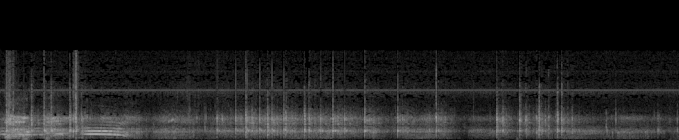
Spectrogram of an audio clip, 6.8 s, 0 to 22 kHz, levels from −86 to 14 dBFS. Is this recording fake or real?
real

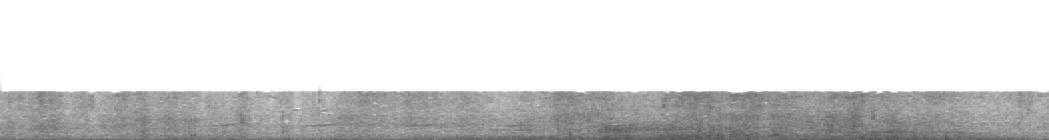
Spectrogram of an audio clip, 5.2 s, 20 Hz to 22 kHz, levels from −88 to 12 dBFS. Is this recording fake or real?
real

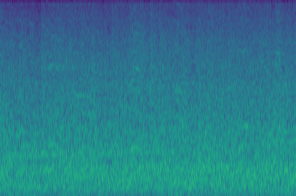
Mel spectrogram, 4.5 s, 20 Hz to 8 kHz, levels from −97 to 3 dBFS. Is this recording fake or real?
fake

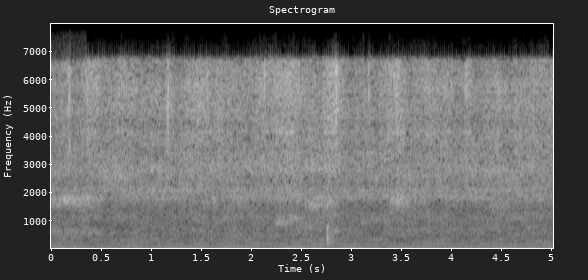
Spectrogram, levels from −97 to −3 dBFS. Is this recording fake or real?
fake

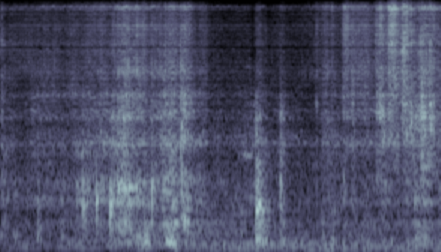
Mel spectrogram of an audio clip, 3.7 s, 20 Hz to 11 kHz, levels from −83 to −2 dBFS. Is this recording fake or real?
fake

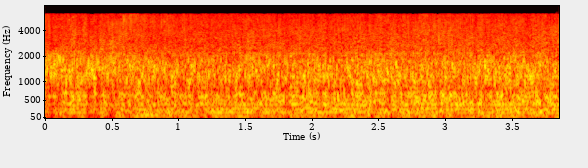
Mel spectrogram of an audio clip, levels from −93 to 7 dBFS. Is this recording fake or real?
fake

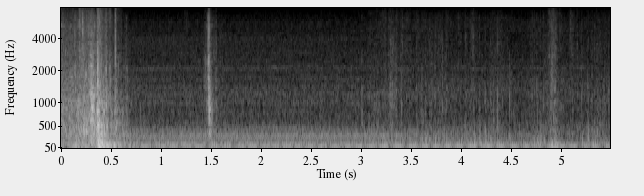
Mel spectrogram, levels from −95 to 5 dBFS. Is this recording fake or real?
fake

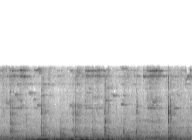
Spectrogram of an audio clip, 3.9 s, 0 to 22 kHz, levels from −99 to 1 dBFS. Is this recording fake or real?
real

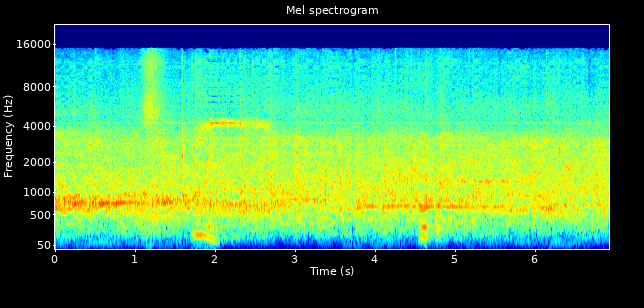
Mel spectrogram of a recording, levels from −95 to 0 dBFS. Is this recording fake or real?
fake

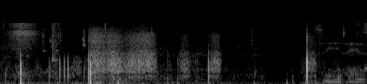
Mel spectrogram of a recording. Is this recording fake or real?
real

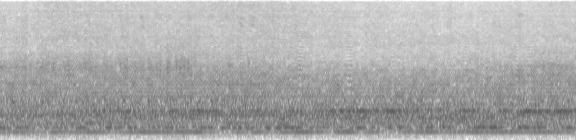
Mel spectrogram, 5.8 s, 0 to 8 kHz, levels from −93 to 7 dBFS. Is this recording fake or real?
fake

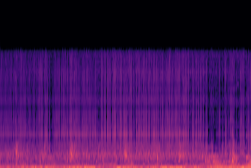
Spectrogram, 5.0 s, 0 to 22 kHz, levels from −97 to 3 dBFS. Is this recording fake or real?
fake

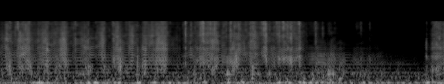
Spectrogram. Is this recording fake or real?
fake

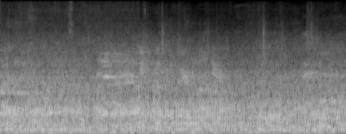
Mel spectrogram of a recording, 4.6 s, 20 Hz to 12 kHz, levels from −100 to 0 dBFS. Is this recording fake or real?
fake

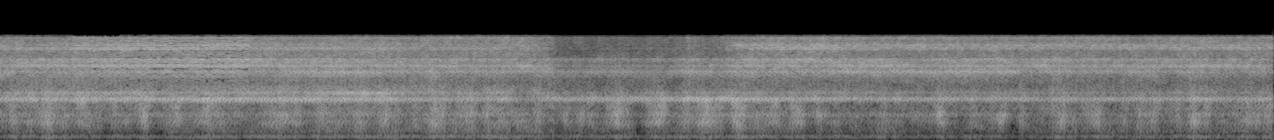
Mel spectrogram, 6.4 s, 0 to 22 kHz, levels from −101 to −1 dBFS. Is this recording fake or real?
fake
